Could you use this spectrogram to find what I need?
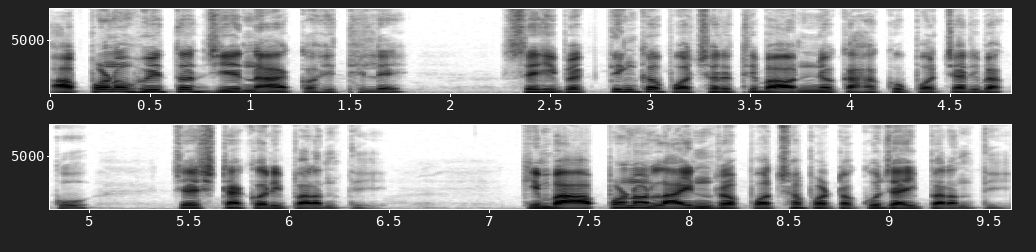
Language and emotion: Odia, neutral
